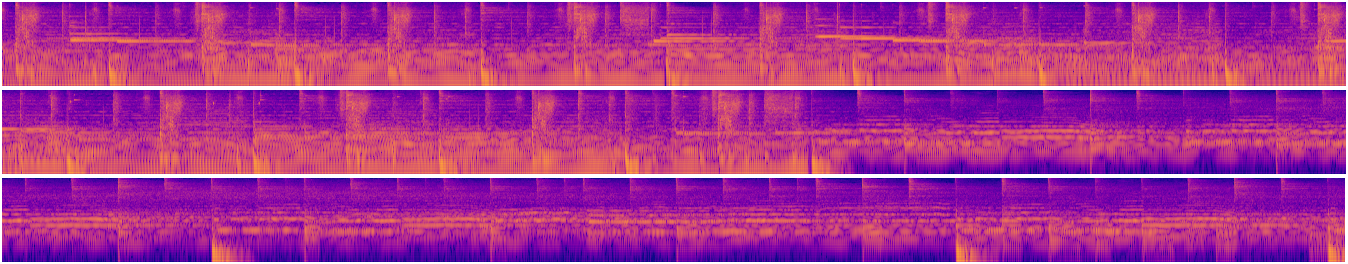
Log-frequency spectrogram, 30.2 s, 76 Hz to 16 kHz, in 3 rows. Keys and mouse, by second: 7.9 ctrl+e, 8.0 click, 10.7 click, 12.0 ctrl+r, 12.3 click, 12.8 Escape, 13.1 ctrl+r, 13.2 Right, 13.6 click, 14.3-18.1 typing, 14.3 Return, 15.0 click, 15.3 click, 16.0 Return, 16.4 click, 16.5 right click, 16.9 click, 18.6 click, 18.9 ctrl+a, 19.0 click, 19.6 ctrl+1, 19.6 click, 20.0 Delete, 20.7 click, 21.3 ctrl+z, 21.6 click, 22.0 click, 22.4 KP_0, 22.5 Return, 22.7 click, 22.9 Delete, 24.4 click, 25.4 right click, 26.5 click, 29.2 ctrl+1, 29.3 click.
